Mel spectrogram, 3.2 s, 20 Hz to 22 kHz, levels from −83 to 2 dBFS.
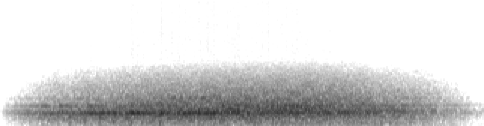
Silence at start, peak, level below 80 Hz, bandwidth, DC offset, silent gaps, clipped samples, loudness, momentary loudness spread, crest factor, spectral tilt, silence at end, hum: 0.1 s; -8 dBFS; -54 dBFS; 2.8 kHz; under 0.1%; none; under 0.1%; -22 LUFS; 13 LU; 14 dB; -10 dB/octave; 0.3 s; none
